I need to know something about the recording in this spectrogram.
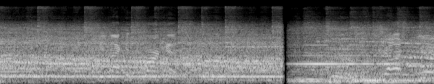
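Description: Music over an ice arena's sound system with spectators' voices around it. There is a sudden brief dropout about three-quarters of the way through, where the recording is cut, and different music and voices follow.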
